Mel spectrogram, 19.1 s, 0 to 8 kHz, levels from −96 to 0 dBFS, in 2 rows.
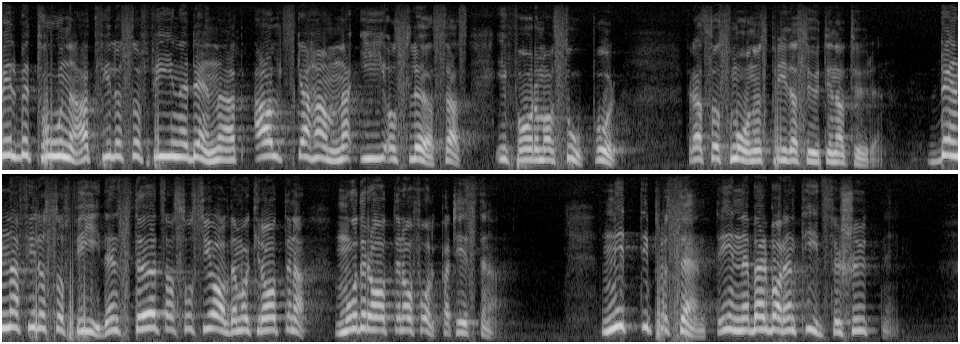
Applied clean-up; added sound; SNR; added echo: none; none; none; none.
